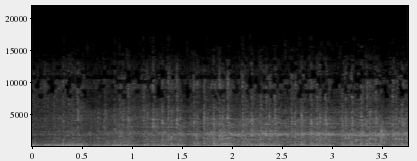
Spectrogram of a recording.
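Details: Car at lumpy idle, fuel pressure 5.5 psi, first start in a few weeks: steady high whine over the idle, source unknown; owner suspects the power steering and plans to pull its belt.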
